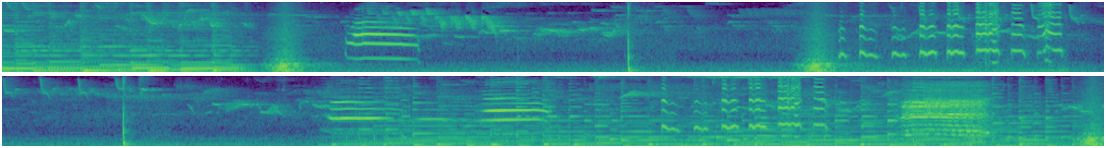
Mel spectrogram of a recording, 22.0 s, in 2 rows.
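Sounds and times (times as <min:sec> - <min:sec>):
cat meow: 0:03.4 - 0:04.2, 0:14.2 - 0:15.0, 0:15.8 - 0:16.6
figurines thudding down: 0:06.2 - 0:06.6, 0:12.2 - 0:12.6.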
